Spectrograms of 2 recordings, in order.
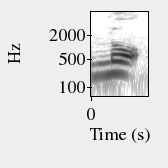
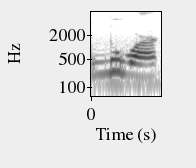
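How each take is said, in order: First: The place name is clipped into a short form. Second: The place name is said in full, as spelled. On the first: This is how locals say it. The speaker calls it right. "We say North. That's how we say it" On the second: This is how outsiders say it. The speaker calls it wrong. "We don't say Newark"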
